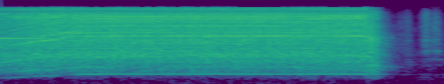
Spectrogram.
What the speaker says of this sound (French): Je suis en train de percer des trous dans ma roulette de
